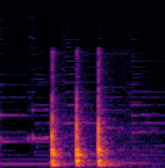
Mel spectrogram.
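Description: Knocking on a door: three sharp, evenly spaced knocks in quick succession over a faint, steady low hum, with no voices.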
